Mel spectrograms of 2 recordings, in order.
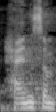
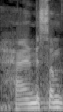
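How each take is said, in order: First: The d sound is silent after the n. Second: The d sound is pronounced after the n. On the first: The speaker calls it right. "पढ़ते हैं" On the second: The speaker calls it wrong. "हैंडसम के बजाय"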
